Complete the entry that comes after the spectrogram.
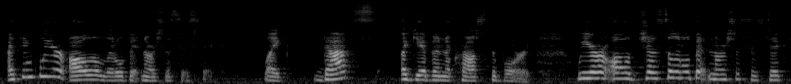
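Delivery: ordinary talk, nothing marked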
